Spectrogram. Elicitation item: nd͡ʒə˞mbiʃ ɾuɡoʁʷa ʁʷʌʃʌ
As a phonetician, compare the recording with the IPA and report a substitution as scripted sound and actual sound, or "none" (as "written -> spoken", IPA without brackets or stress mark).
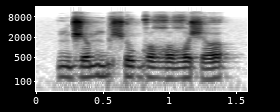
a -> ʌ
